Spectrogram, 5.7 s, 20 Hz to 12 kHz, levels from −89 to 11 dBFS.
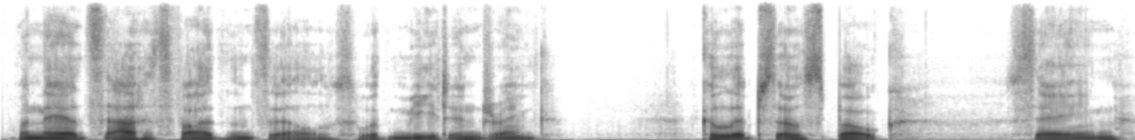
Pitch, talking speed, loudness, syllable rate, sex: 125 Hz, 125 wpm, -18 LUFS, 4.4 syllables/s, female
